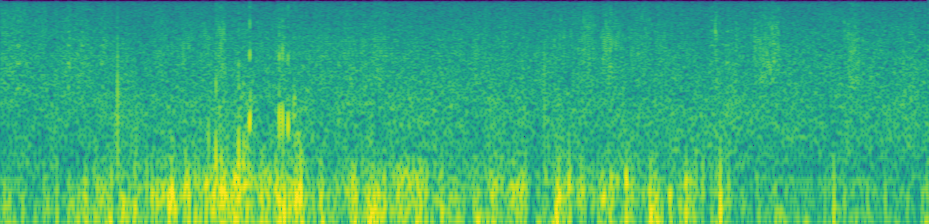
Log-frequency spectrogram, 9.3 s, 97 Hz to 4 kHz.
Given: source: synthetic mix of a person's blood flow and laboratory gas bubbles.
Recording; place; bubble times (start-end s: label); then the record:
Doppler ultrasound of blood flow; subclavian vein
2.08-2.11 s: bubbles
2.13-2.26 s: bubbles
2.29-2.54 s: bubbles
2.77-3.06 s: bubbles
From the record:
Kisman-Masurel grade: 211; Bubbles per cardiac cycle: several, 3 to 8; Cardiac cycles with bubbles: 1 to 10%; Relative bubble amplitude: barely perceptible (0.100 to 0.250); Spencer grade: 1 (occasional bubble signal discernible with the cardiac motion signal, with majority of cardiac periods free of bubbles); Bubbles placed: anywhere in the cardiac cycle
